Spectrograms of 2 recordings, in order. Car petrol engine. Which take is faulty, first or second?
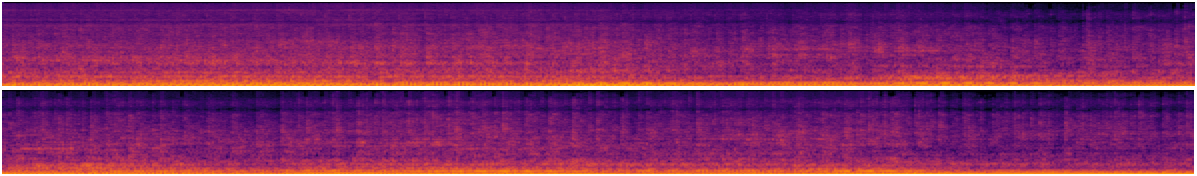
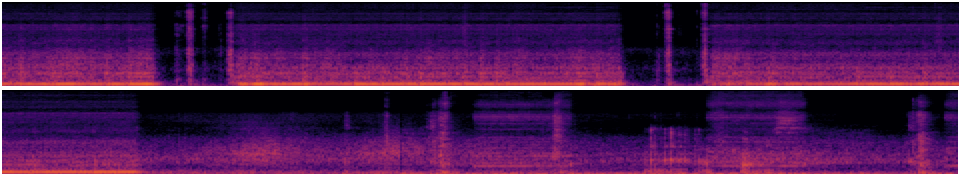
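second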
